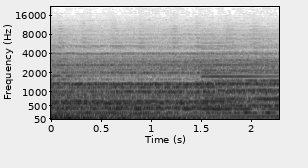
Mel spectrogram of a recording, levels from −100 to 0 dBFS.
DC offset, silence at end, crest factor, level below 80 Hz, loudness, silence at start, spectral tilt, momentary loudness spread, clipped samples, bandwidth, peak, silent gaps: under 0.1%; 0 s; 12 dB; -22 dBFS; -15 LUFS; 0 s; -7.5 dB/octave; 1 LU; under 0.1%; 9.8 kHz; -2 dBFS; none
